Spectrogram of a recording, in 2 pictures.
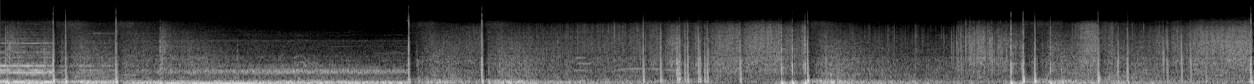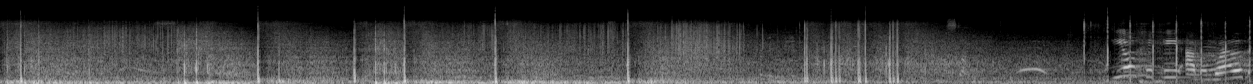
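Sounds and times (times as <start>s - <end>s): firework bangs: 0.0s - 2.4s, 4.0s - 25.0s
low rumble: 0.0s - 6.7s
firework crackling hiss: 4.1s - 22.9s.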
